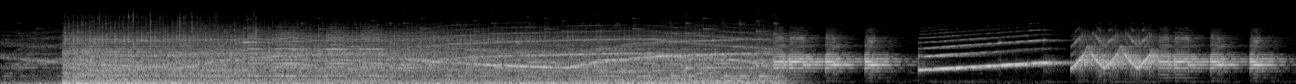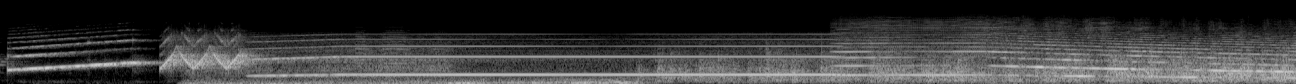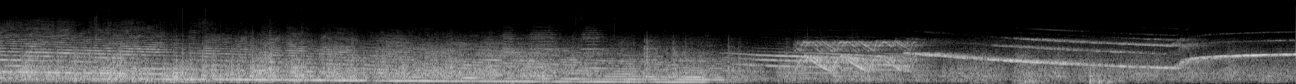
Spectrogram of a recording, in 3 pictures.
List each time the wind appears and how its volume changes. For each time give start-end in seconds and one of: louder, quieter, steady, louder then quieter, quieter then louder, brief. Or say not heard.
14.7-38.8 louder then quieter.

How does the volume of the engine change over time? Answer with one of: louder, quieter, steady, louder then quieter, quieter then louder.
quieter.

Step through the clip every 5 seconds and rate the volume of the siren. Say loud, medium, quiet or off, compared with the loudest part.
medium, loud, loud, loud, loud, loud, loud, loud.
